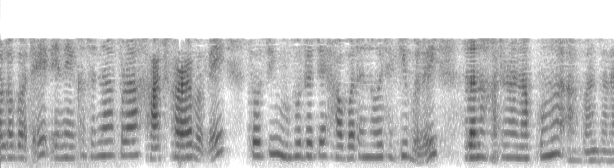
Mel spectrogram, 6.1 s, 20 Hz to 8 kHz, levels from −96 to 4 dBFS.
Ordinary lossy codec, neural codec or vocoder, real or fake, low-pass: AAC, 16 kbps; codec, 24 kHz, 0.5 kbps, DualCodec; fake; 7.2 kHz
